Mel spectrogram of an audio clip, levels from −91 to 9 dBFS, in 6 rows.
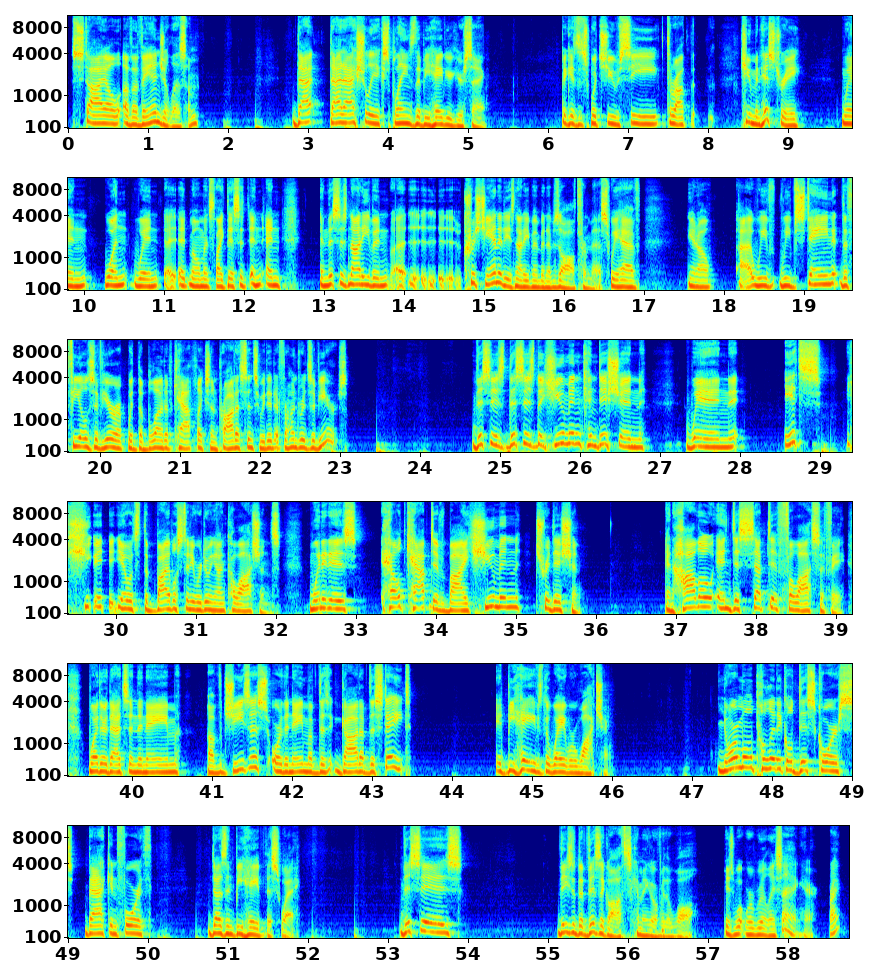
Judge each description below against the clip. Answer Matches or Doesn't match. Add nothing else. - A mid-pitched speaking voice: Matches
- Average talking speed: Matches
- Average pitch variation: Doesn't match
